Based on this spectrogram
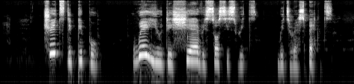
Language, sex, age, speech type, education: Nigerian Pidgin, female, 15-29, spontaneous, tertiary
